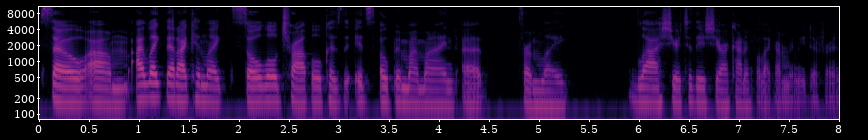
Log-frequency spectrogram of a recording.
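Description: On a very clean recording with a silent background, a woman with a very deep, low pitch speaks at a fairly quick pace in a flat monotone. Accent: American. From US South (Miami and Atlanta). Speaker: travel nurse and real estate investor. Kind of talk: casual chat.

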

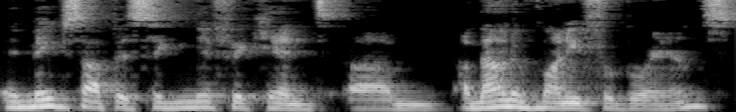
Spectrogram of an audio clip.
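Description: A man with an American accent has a somewhat breathy, dark, mellow tone at medium pitch with ordinary pitch variation. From upstate New York. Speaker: media executive and Air Force veteran. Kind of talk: interview. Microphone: echo.

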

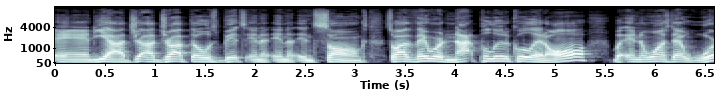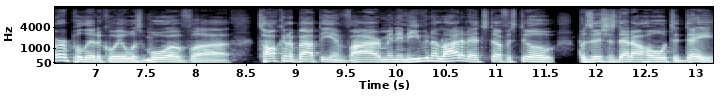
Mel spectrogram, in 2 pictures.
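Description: Against a quiet background, a man with an American accent uses an unremarkable speaking voice, a medium pitch with ordinary variation and a fairly quick pace. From Texas, Dallas. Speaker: musician and commentator. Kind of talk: interview. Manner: casual, with frequent repetitions.

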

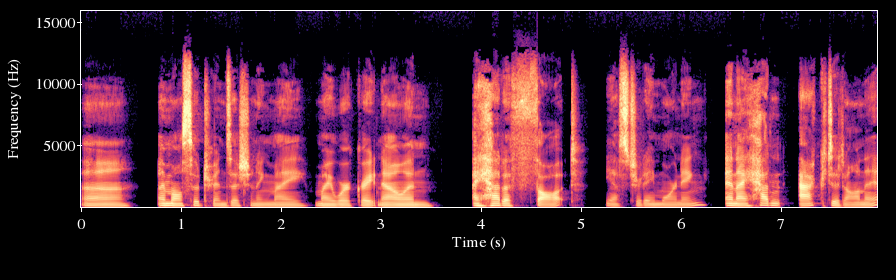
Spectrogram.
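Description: A woman speaks fairly slowly with a very deep, low pitch and a dark, mellow tone. The sound is dry and close with no echo, a very clean recording over a silent background. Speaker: podcast co-host. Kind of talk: casual interview conversation. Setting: guest's home practice.

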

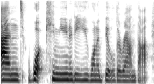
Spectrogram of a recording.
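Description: This woman has an Australian accent and a bright, sharp tone. She speaks at medium pitch and a moderate pace. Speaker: podcaster and blog coach, former journalist. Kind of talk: casual interview chat. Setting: remote call. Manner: animated.

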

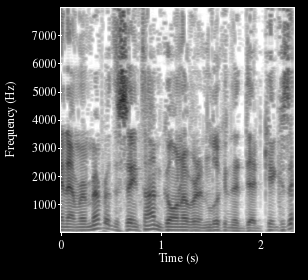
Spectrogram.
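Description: There's a man with a fairly low pitch and an American accent against a quiet background. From US, New York and Florida. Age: 50s. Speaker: podcast co-host, punk musician. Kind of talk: casual chat.

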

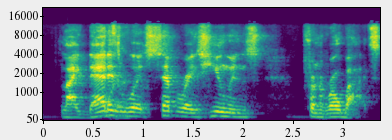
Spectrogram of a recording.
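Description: In a room with audible echo, a man talks at a fairly quick pace with fairly even intonation. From Chicago. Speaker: poet. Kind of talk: interview. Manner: casual, frequent fillers.

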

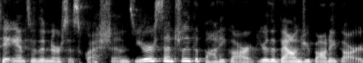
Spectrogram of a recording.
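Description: Using a medium pitch with very wide swings and vocal fry, a woman talks at a very fast pace. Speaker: childbirth educator and postpartum support guest. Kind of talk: casual interview chat. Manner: fast talker; animated.

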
